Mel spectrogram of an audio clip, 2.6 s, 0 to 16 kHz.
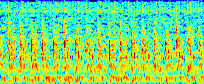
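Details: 2003 Nissan Wingroad, QG18DE petrol engine, automatic, AWD, on a cold start with oil pressure about 3.5–4 bar: sharp, even ticking knock about seven a second over the idle; source not yet pinned down.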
